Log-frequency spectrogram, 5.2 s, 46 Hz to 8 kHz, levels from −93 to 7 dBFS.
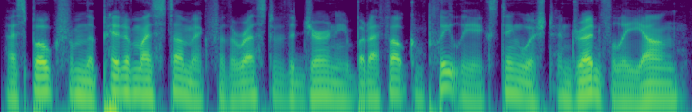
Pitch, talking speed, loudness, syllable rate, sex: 95 Hz, 255 wpm, -20 LUFS, 6.5 syllables/s, male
